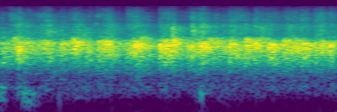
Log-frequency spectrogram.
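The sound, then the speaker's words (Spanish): A crowd applauds the Lord steadily, a dense wash of many hands clapping at once, loud and even throughout with no voices rising above it. “¿Cuántos lo creen y pueden darle un fuerte aplauso al Señor?”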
